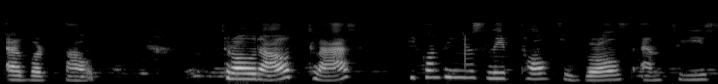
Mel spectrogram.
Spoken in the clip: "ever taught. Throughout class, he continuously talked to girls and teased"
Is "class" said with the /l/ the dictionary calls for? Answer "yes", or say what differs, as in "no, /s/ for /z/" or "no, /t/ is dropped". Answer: yes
